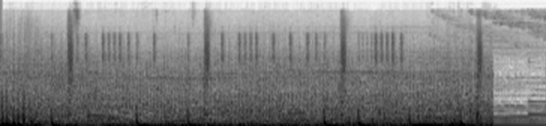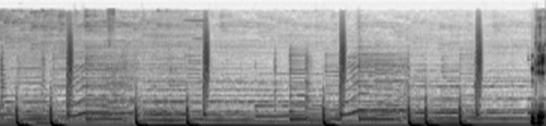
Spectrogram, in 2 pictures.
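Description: Rockets and gunfire in War Thunder Ground Assault: a dense, loud roar of overlapping shots and blasts for several seconds, then quieter engine drone with repeated sharp whooshing rocket launches at irregular intervals.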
